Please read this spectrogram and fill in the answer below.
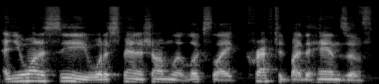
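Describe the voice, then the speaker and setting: A man's voice: mid-range voice, fairly quick, a bit bright. A man in his early thirties, co-hosting a live podcast in a laid-back, wry casual chat. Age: 30s. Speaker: co-host.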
